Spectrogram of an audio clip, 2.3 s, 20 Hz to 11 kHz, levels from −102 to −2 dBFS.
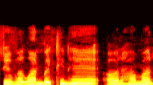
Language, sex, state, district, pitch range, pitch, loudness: Surgujia, female, Chhattisgarh, Sarguja, 240-275 Hz, 260 Hz, -18 LUFS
